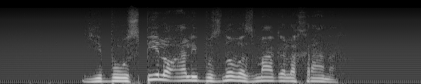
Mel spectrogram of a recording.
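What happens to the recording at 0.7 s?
At 0.7 s the speech sits on a mains buzz, which runs through the whole clip. Sharp switching spikes arrive twice in every 50 Hz cycle, spreading harmonics into the kilohertz range. It sounds like a steady, raspy buzz, roughly 20 dB below the speech.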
